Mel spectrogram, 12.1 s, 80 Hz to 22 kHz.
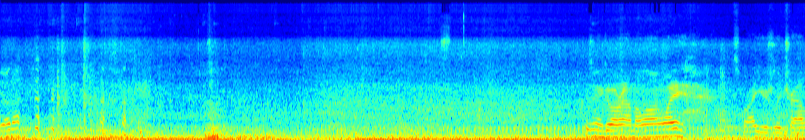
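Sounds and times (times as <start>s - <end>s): off-road vehicle engine rumble: 0.0s - 12.0s.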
